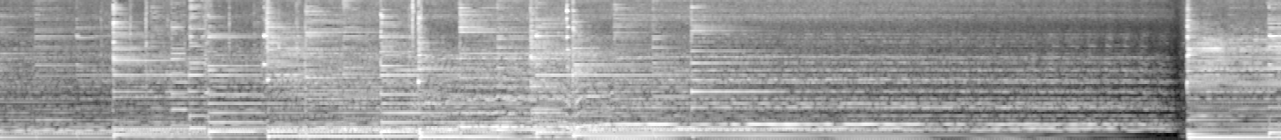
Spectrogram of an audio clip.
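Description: Slow, gentle music plays with no talking: sustained low tones that shift in long, held chords, settling almost to silence briefly before the music resumes near the end.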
